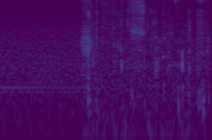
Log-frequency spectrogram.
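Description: Near silence: a faint held music note fades out about a second in, followed by a few faint soft rustles and small clicks.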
